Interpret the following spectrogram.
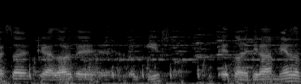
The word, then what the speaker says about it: GIF: el creador de los GIFs, esto le tiró la mierda porque dijeron que era un, ¿cómo se llama? Un tipo sin conocimiento literario. ¿En serio? Sí, porque en realidad se pronuncia GIF, o sea, Graphic Interchange, no me acuerdo qué más.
